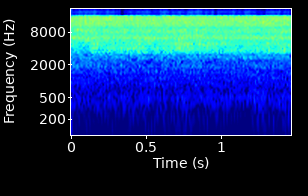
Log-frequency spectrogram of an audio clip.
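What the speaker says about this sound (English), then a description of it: "I'm filling back up the water" Tap water gushing from a kitchen faucet to fill a pot for cooking mustard greens, a steady hissing rush, close and constant throughout with no talk.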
